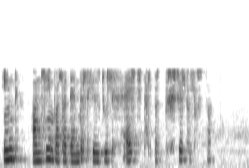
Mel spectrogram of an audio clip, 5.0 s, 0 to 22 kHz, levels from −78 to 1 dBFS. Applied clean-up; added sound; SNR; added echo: none; none; none; none.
